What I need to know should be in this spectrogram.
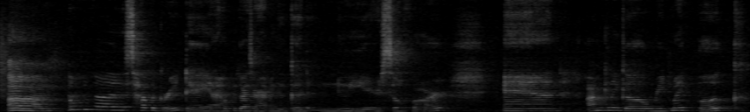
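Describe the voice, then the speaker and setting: A woman whispers at a fairly slow pace, with noticeable background noise and audible room echo. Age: 20s. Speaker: vlogger. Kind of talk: casual chat. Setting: at home late at night. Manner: whispering; casual.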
